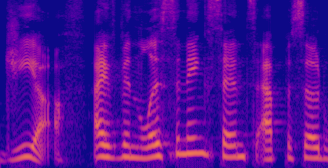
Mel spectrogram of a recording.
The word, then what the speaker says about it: Geoff: Also, when I turned 16 many moons ago, my dad got me a life-size skeleton from Costco, and I named it G off, pronounced G off.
